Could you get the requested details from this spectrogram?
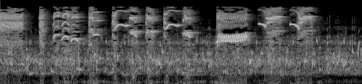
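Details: Orange-headed thrush song used as a master recording for training captive birds: bright, high whistled notes and quick chattering phrases in short bursts, with a steady background of trickling water.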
